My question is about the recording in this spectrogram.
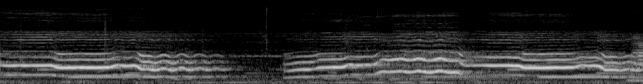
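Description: A solo voice singing long held notes, some with vibrato, over a backing track. It sings two phrases, with a short break about two and a half seconds in.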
